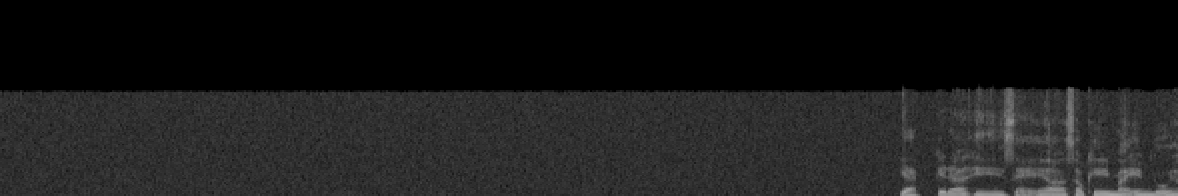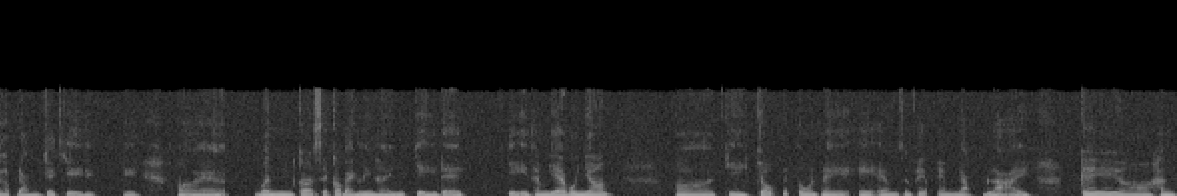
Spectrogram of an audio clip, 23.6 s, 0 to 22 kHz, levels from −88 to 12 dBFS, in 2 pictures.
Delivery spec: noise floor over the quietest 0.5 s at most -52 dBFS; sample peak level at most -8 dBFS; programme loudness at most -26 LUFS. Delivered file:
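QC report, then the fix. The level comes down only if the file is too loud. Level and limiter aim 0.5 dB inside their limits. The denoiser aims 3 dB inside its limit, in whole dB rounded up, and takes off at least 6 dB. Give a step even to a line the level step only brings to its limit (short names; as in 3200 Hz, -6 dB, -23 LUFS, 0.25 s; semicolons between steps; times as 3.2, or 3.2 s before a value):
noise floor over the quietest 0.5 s -55 dBFS: OK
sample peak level -16.5 dBFS: OK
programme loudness -32.0 LUFS: OK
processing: none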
